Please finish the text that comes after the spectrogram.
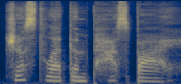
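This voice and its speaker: Slow, low-voiced woman guiding meditation. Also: no room sound, clean studio sound. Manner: soothing, gentle, measured with long pauses. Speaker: meditation guide. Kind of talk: guided meditation, scripted.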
